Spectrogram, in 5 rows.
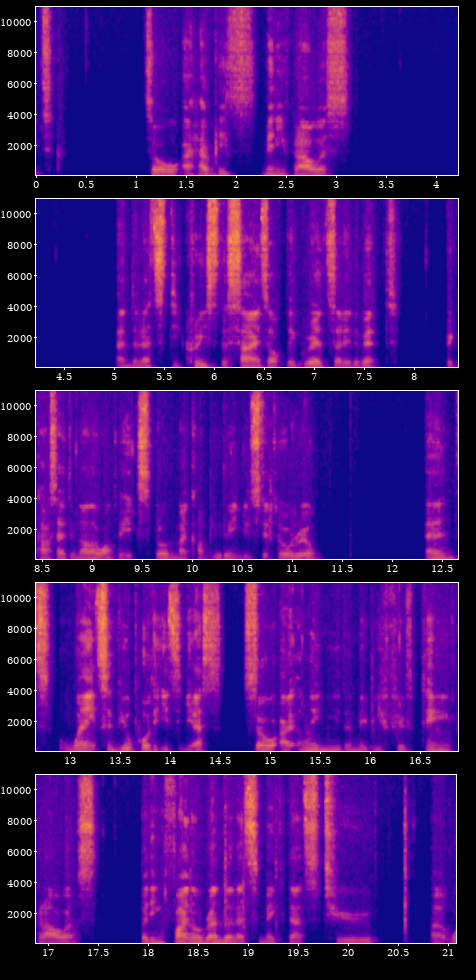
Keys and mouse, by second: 0.0 alt+shift+click, 1.8 KP_0, 3.7 click, 4.7 middle click, 6.1-8.1 drag, 8.8 click, 9.7 middle click, 10.4 click, 10.8 ctrl+x, 12.1 middle click, 15.2-16.2 drag, 16.5 middle click, 17.5-20.6 drag, 18.9 0.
